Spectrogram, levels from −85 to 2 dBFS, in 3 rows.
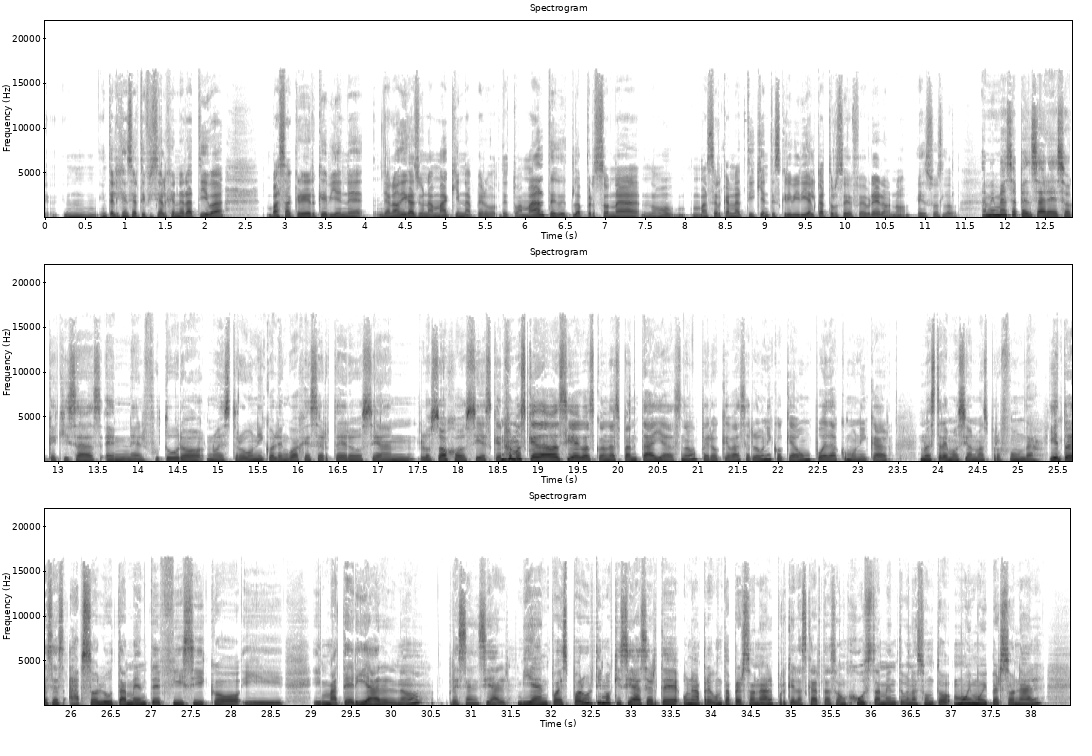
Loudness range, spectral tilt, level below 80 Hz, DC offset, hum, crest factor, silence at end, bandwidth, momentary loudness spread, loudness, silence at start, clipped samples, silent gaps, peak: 7 LU; -5.5 dB/octave; -72 dBFS; under 0.1%; none; 16 dB; 0.05 s; 16.5 kHz; 11 LU; -23 LUFS; 0 s; under 0.1%; none; -6 dBFS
